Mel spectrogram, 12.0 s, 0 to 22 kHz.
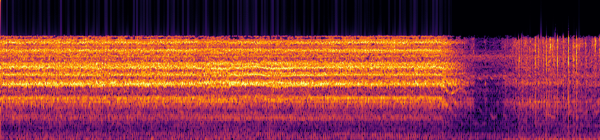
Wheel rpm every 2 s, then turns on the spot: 160, 160, 160, 160, 90, 30.
10-12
